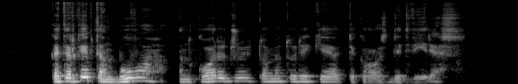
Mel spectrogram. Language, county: Lithuanian, Vilnius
